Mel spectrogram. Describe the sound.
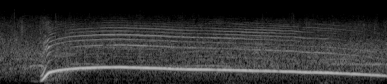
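A person vocally imitates a police siren: one loud wail that swoops up sharply, then slowly sinks over a few seconds, with no talking around it.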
